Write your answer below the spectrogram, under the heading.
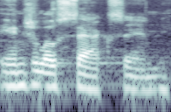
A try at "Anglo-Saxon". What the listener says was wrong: Anglo-Saxon, not Angelo. Anglo-Saxon.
